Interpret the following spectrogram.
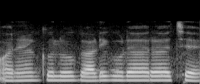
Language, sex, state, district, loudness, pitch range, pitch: Bengali, female, Assam, Hailakandi, -15 LUFS, 185-190 Hz, 190 Hz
